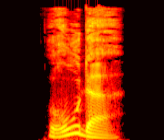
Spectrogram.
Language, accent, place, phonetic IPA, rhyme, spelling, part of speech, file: German, Germany, Berlin, [ˈʁuːdɐ], -uːdɐ, ruder, verb, De-ruder.ogg
- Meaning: inflection of rudern: 1. first-person singular present 2. singular imperative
